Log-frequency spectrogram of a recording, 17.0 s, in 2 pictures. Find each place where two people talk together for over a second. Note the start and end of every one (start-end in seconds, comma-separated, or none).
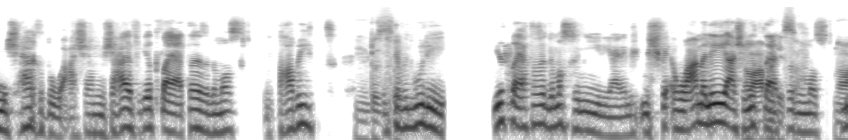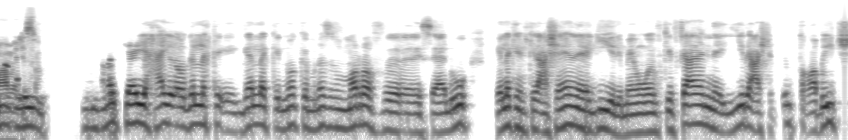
7.5-8.9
